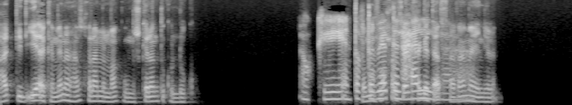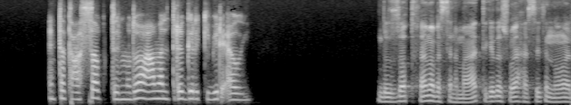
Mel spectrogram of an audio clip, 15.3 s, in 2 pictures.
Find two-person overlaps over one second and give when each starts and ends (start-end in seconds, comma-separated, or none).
4.8-6.2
